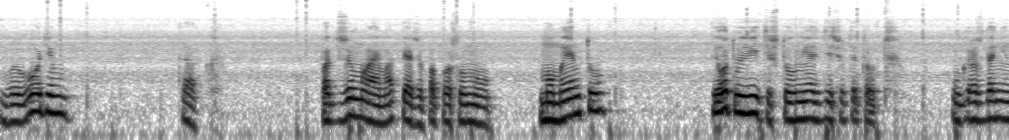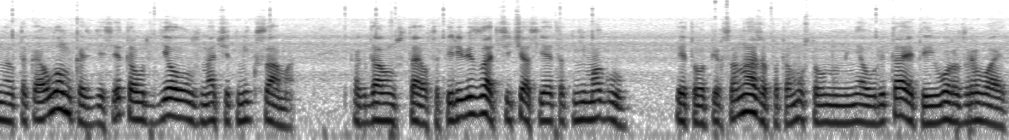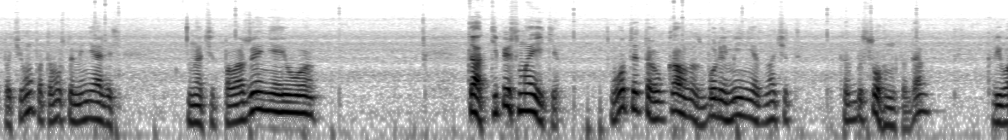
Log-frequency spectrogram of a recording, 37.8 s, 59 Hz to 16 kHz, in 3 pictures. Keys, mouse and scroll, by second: 1.2-2.7 middle drag, 3.7 click, 4.4 g, 6.0-7.2 middle drag, 7.7-9.4 middle drag, 10.5-11.6 shift+middle drag, 12.0-12.6 scroll up 1, 12.6 middle click, 14.6-16.1 middle drag, 17.0 scroll up 1, 17.2-17.6 scroll down 1, 17.6-18.2 shift+middle drag, 19.6-20.2 scroll up 1, 21.5 click, 22.2-23.6 middle drag, 24.6 g, 26.7-28.1 middle drag, 29.5-30.1 scroll up 1, 30.1-32.5 middle drag, 32.6 g, 34.5-35.6 middle drag, 36.2 middle click.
